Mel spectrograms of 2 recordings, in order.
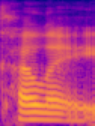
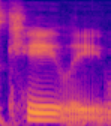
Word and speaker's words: Kaylee: Now my device knows that when her name is spelled this way, it's not pronounced Calais, it's Kaylee.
